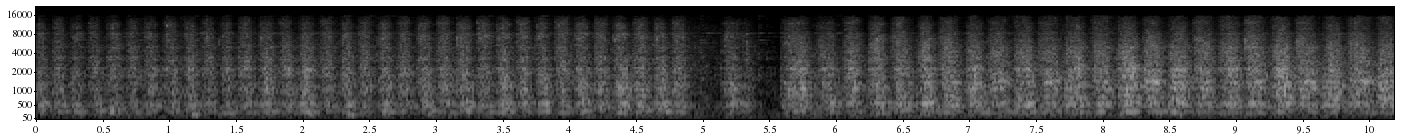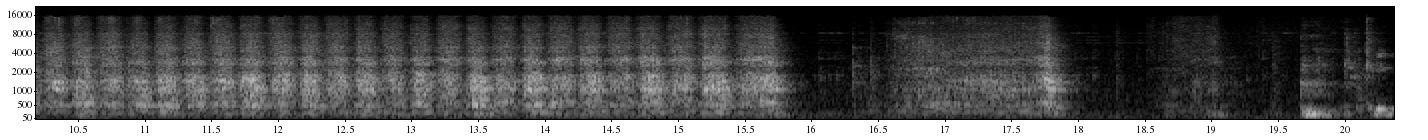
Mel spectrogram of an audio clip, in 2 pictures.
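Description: A metal file rasps steadily back and forth across the fret ends of an Ibanez Roadstar II RG200 guitar neck to cut a bevel during a refret, close and loud, with a few short pauses near the end and no talking.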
